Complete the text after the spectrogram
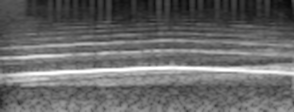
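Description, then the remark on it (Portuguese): An air raid warning siren in Israel, set off by the defense system during a rocket attack, wails steadily, its tone slowly rising and falling as it carries loud and sustained over a low rumbling background, with no voices. “Quando há ataque com foguetes, o sistema de defesa de Israel é acionado e uma sirene toca.”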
